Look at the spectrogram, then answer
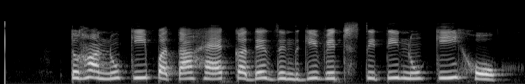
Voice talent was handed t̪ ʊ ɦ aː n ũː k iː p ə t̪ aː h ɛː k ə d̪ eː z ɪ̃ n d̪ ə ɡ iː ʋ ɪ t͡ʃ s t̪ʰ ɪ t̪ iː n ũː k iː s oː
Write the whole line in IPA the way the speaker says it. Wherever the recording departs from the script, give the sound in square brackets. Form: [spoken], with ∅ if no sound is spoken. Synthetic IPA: t̪ ʊ ɦ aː n ũː k iː p ə t̪ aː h ɛː k ə d̪ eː z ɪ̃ n d̪ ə ɡ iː ʋ ɪ t͡ʃ s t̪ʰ ɪ t̪ iː n ũː k iː [h] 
